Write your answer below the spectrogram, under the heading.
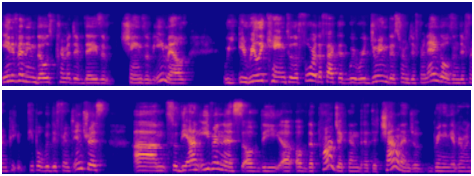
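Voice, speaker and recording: The speaker has an Israeli accent and a fairly quick pace. The background is quiet. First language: Hebrew. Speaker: scholar, translator on panel. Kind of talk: panel presentation at academic colloquium. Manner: halting, many fillers and repetitions.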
